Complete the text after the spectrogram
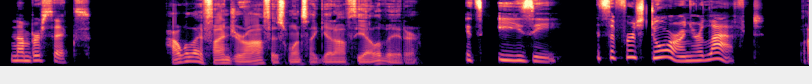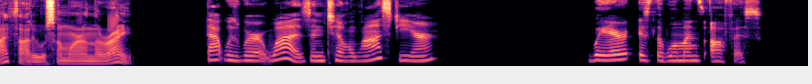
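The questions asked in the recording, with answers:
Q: Where is the woman's office?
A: The first door on the left after getting off the elevator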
